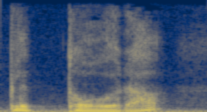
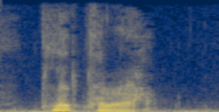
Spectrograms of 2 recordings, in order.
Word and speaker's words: plethora: Okay, that's what called plethora, but the pronunciation is not plethora, its right pronunciation is plethora.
